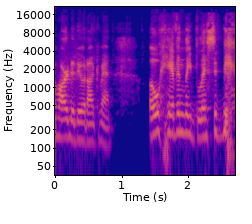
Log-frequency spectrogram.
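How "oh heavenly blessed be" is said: clumsy, bad, put-on fake Australian accent. Attempting an accent on command while another speaker mocks it: bad australian accent. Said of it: "Your Australian accent is so bad".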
